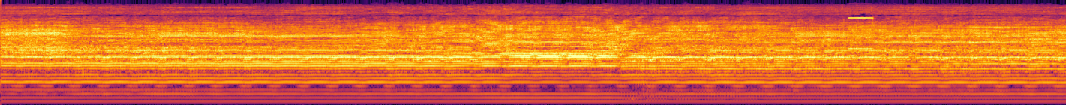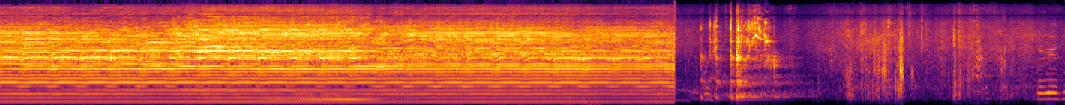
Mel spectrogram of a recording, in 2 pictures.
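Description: Small electric tyre pump running with a steady buzz, inflating a mountain bike's punctured tubeless tyre, then cutting off suddenly near the end, followed by a few knocks of handling.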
